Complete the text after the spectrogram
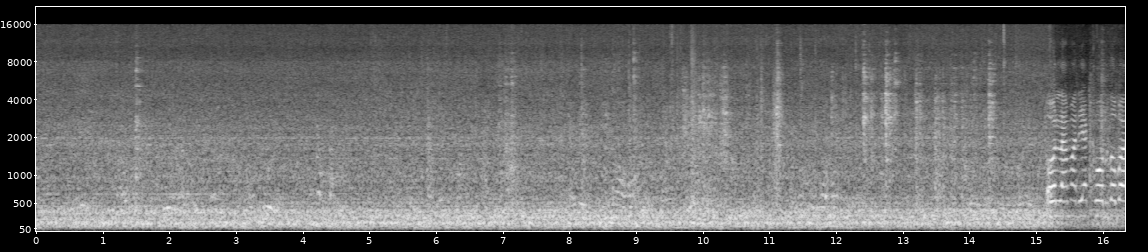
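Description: Food sizzles loudly on a hot griddle.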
